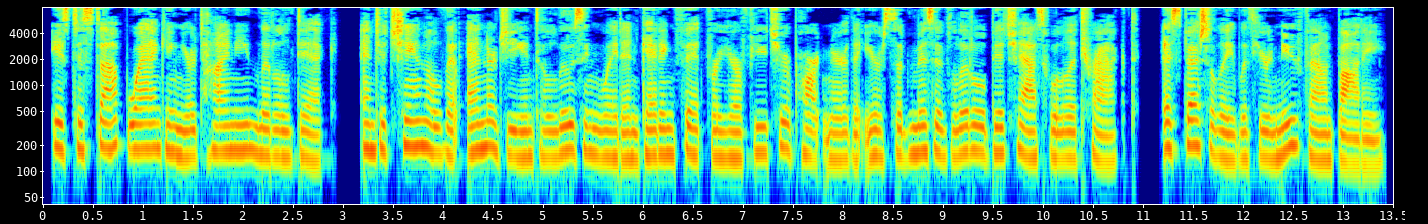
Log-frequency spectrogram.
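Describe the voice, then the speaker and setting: Commanding woman with a low voice. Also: fairly even intonation, normal speed, few pauses, darkish tone, no echo, clean studio sound. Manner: commanding, strict, condescending. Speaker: dominant trainer in audio recording. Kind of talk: scripted direct-address narration.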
